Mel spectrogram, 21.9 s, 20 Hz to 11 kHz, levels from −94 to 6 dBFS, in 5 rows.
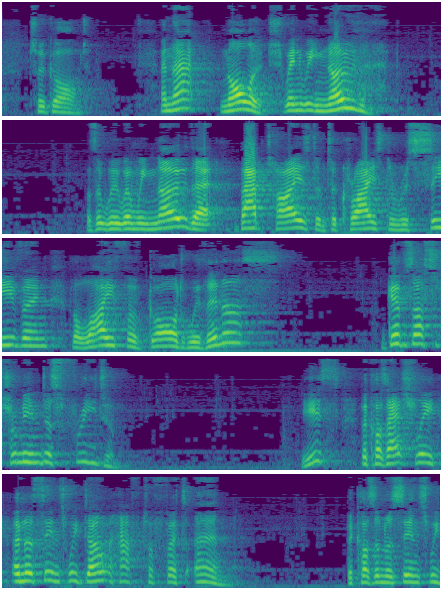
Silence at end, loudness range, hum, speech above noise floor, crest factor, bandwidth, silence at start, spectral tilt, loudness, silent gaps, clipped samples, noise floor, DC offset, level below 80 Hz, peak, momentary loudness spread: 0 s; 8 LU; none; 41 dB; 18 dB; 10.5 kHz; 0.3 s; -4.5 dB/octave; -16 LUFS; none; under 0.1%; -57 dBFS; under 0.1%; -56 dBFS; 0 dBFS; 14 LU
